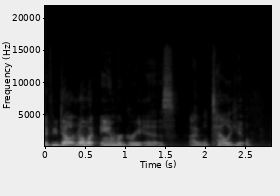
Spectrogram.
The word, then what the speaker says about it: ambergris: original story it did Amber gree can also be pronounced other ways I think Amber grease gray Amber it's got a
